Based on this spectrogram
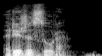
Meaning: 1. direction, stage direction, production (of a film, spectacle) 2. the art of direction 3. directors
- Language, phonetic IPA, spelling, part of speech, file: Russian, [rʲɪʐɨˈsurə], режиссура, noun, Ru-режиссура.ogg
